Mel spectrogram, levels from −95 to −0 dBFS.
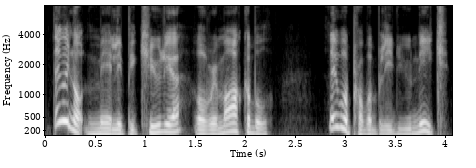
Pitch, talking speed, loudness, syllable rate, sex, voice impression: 155 Hz, 160 wpm, -17 LUFS, 7.3 syllables/s, male, very masculine, very middle-aged, very thick, slightly tensed, very powerful, bright, soft, clear, very fluent, slightly raspy, cool, intellectual, very refreshing, sincere, calm, slightly mature, friendly, very reassuring, very unique, slightly elegant, wild, sweet, very lively, kind, intense, light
